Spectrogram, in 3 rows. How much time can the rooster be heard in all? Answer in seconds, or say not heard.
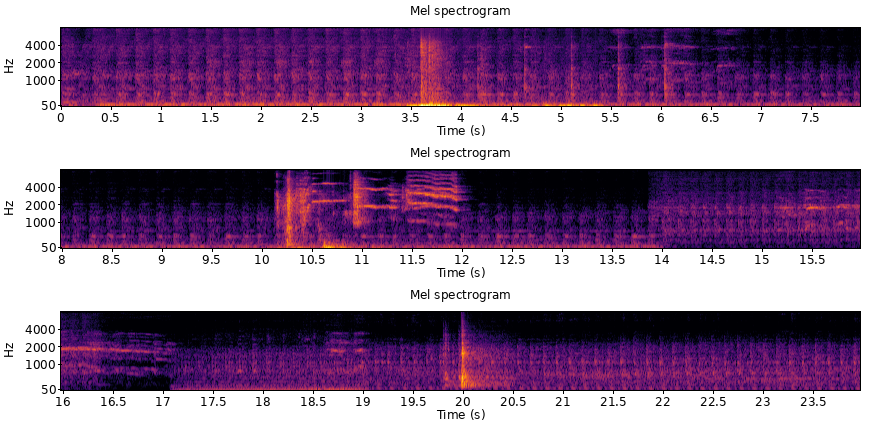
5 s.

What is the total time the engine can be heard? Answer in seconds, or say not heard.
24 s.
